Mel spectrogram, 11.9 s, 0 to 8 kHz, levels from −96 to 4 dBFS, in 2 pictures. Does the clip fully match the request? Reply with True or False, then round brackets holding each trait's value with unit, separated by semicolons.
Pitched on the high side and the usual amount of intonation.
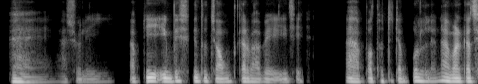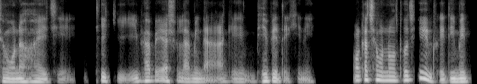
False (110 Hz; 3.3 semitones)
